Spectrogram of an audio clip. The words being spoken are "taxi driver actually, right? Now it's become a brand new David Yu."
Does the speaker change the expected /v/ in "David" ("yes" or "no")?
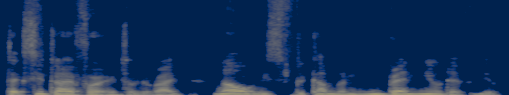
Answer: yes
